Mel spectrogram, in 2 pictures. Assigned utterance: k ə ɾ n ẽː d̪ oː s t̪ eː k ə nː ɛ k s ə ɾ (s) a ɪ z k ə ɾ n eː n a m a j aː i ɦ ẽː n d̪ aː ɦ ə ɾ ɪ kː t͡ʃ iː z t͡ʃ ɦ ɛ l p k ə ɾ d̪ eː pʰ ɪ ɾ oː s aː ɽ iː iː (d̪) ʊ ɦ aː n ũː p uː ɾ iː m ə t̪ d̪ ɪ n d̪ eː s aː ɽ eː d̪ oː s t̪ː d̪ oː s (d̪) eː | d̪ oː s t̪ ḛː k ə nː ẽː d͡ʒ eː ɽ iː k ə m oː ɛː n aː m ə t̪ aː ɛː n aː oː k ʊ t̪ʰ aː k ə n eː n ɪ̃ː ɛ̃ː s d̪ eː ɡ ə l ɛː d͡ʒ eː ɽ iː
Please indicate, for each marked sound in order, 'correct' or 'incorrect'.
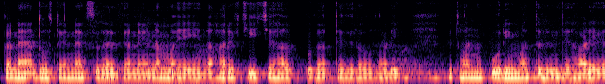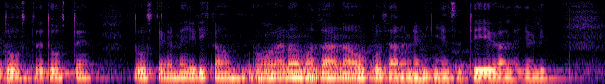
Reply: correct, incorrect: t̪, incorrect: t̪

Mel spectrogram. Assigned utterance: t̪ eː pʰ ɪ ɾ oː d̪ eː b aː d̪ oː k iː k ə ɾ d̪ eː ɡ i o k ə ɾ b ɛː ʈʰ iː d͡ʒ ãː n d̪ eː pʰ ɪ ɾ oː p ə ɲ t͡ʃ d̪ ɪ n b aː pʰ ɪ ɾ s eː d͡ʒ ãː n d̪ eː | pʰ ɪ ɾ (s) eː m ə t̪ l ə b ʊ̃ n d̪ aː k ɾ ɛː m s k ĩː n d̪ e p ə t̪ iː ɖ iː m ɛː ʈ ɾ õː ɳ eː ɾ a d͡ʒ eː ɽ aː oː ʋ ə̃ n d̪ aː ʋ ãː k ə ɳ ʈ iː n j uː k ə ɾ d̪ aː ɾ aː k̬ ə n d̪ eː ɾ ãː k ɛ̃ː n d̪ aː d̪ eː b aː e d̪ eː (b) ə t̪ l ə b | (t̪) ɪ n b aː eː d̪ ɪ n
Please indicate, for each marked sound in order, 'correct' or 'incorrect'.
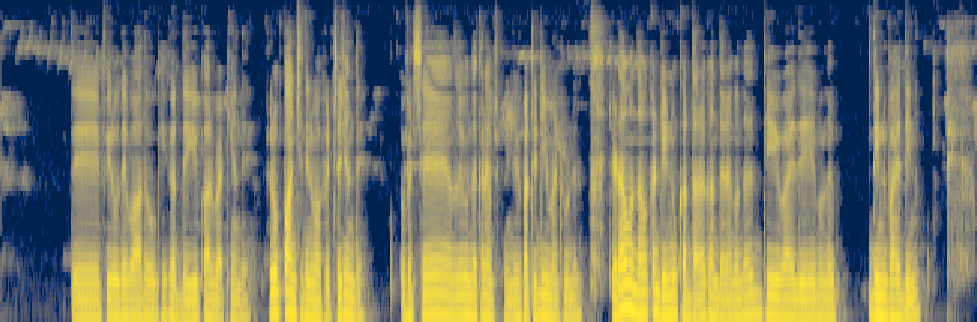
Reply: correct, incorrect: m, incorrect: d̪

